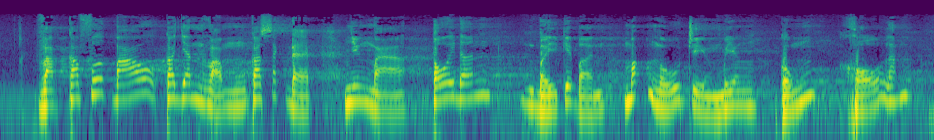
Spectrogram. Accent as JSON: {"language": "Vietnamese", "town": "Quy Nhon", "region": "Bình Định", "country": "Vietnam", "tie": "born or raised there", "said": "ở tại quê hương chúng tôi, thành phố Quy Nhơn, tỉnh Bình Định"}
